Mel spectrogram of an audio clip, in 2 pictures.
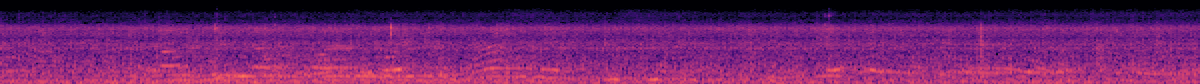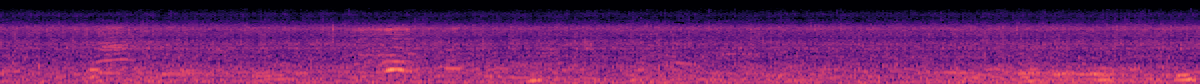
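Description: Indistinct chatter of many onlookers over a steady background hiss, with one brief louder sound about eight seconds in.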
